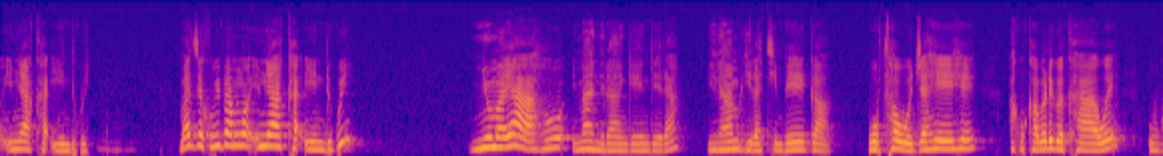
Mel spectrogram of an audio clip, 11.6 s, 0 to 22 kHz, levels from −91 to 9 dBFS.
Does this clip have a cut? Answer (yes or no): no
